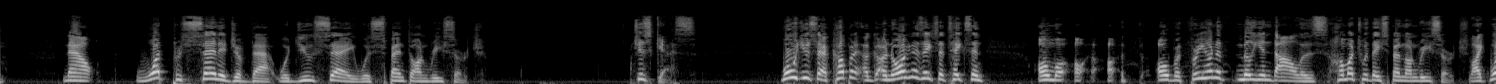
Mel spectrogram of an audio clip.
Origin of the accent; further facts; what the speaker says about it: Brooklyn, New York, United States; I'm from Brooklyn. We mumble.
